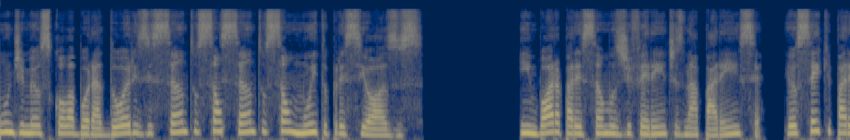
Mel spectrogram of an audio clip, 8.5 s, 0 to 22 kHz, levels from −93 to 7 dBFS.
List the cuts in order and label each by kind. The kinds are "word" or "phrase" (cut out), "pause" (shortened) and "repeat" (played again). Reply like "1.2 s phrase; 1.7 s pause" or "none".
2.2 s repeat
